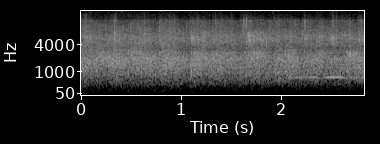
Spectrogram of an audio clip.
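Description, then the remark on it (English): Sustained, dense applause from a large church audience standing to its feet, a steady wash of clapping that holds at an even loudness throughout with no voices standing out. “I think you guys should stand to your feet and give them a round of applause this morning.”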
